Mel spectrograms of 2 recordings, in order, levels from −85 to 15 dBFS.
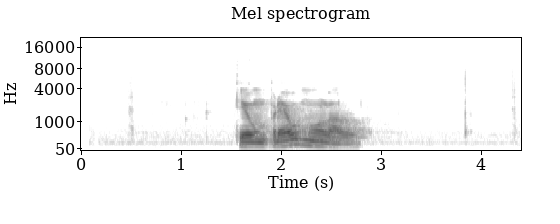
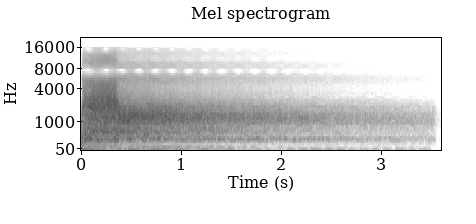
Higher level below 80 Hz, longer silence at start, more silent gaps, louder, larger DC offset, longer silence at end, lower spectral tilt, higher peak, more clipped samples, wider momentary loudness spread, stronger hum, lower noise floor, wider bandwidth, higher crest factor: second, -82 dBFS vs -58 dBFS; first, 1.6 s vs 0 s; neither; second, -29 LUFS vs -21 LUFS; neither; first, 1.6 s vs 0.55 s; first, -9 dB/octave vs -1 dB/octave; second, -14 dBFS vs -4 dBFS; neither; second, 16 LU vs 24 LU; neither; first, -79 dBFS vs -51 dBFS; second, 5.4 kHz vs 16 kHz; about the same, 20 dB vs 20 dB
